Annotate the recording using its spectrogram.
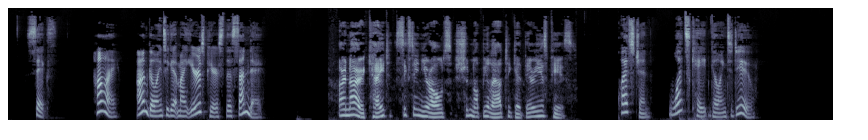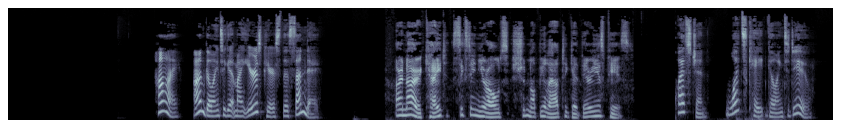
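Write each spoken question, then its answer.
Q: Question, what's Kate going to do?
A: Get her ears pierced this Sunday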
